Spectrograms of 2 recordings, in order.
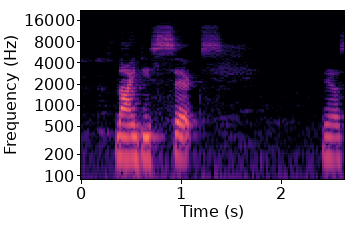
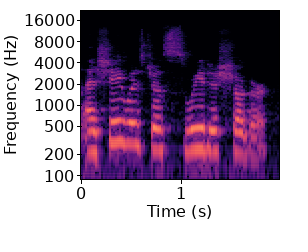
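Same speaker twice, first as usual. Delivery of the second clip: usual speaking voice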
